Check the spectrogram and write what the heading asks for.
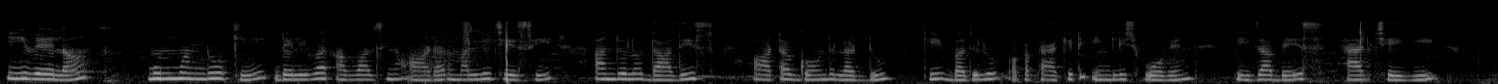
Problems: none marked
